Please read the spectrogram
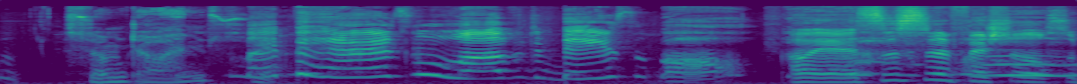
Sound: cries

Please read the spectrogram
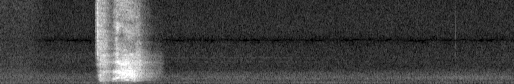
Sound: startled shouting

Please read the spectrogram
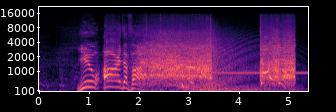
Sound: audience cheers

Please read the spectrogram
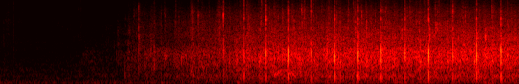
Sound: applause

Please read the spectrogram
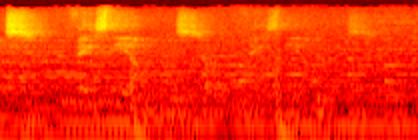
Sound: echoes

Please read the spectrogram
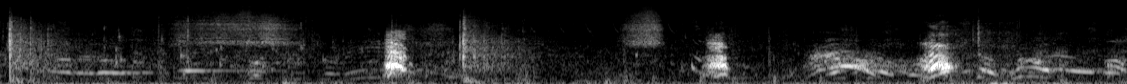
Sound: gun firing and men yelling in distance; dog barking

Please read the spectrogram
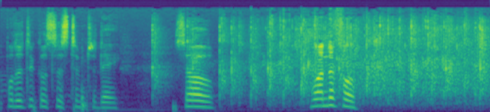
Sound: applause

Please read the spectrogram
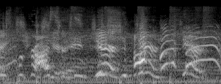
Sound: laughs

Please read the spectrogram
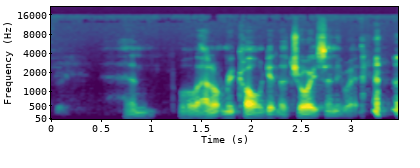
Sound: laughs

